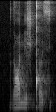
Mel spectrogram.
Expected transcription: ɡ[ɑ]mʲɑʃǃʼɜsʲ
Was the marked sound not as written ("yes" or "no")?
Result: no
